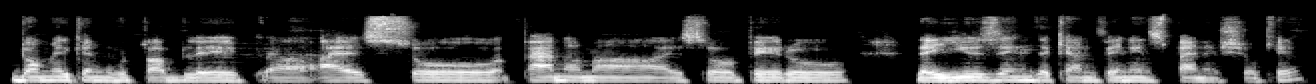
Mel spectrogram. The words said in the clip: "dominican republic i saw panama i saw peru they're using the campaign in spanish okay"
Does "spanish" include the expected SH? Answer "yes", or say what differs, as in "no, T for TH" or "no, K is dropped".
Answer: yes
